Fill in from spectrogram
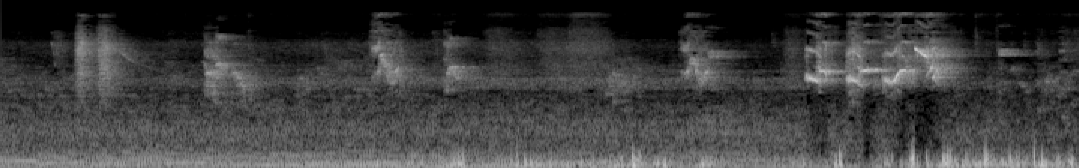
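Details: A double-collared seedeater coming out of moult sings high, thin chirped notes in short bursts, building to a quick twittering phrase near the end, over a low background rumble and clicks.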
